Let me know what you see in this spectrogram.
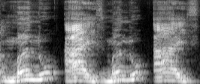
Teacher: a gente tem a a vogal a junto na mesma sílaba com a semivogal i Então a gente tem novamente um ditongo né que no caso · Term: ditongo decrescente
